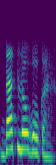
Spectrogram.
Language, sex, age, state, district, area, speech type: Hindi, female, 30-45, Uttar Pradesh, Lucknow, rural, conversation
